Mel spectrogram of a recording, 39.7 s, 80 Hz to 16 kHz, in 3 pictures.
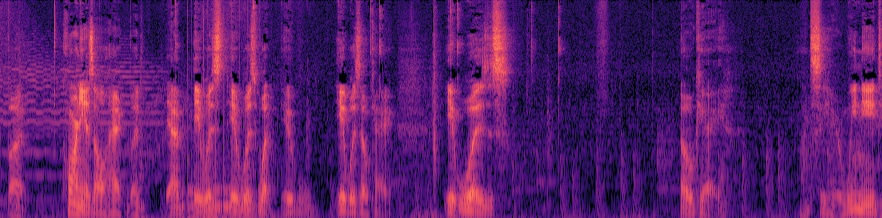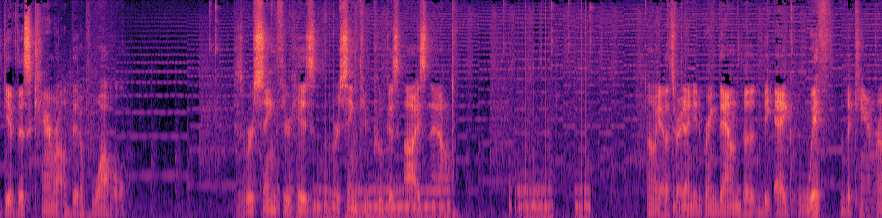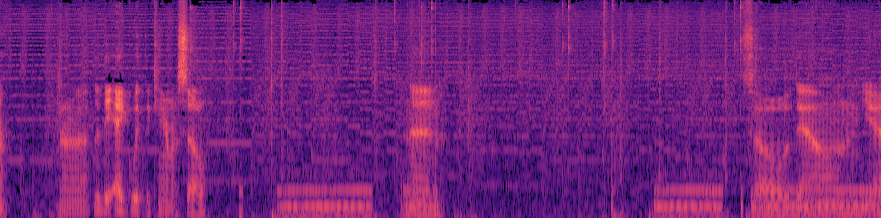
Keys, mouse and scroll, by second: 2.6-3.8 drag, 5.5 right click, 6.3 ctrl+Tab, 6.7 right click, 14.3 shift+`, 17.2-18.3 drag, 18.3 space, 19.8 space, 20.7 click, 21.7 click, 23.2-25.1 drag, 25.3 Left, 27.1 shift+`, 29.9 click, 30.4 space, 31.9 space, 32.3 click, 33.3 shift+`, 35.5 click, 36.1 space, 37.2 space, 37.4 click, 37.6 space.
